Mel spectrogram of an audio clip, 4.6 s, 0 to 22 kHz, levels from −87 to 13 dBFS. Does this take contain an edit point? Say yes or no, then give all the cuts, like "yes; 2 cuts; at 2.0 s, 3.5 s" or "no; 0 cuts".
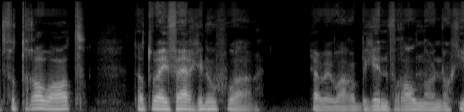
no; 0 cuts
